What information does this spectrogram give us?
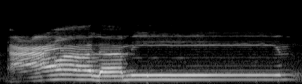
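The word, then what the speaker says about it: العالمين: আলহামদু আলহামদুলিল্লাহি রাব্বিল আলামিন এইযে কন্ঠনালীর মধ্যখান থেকে বলতে হবে আলামিন রাব্বিল আলামিন আলহামদুলিল্লাহি রাব্বিল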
